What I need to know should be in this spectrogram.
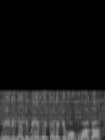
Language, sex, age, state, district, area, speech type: Kannada, female, 60+, Karnataka, Udupi, rural, spontaneous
